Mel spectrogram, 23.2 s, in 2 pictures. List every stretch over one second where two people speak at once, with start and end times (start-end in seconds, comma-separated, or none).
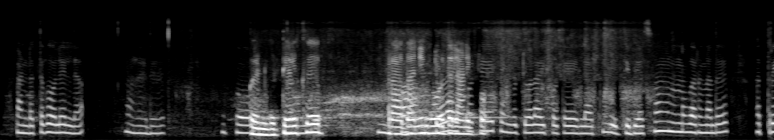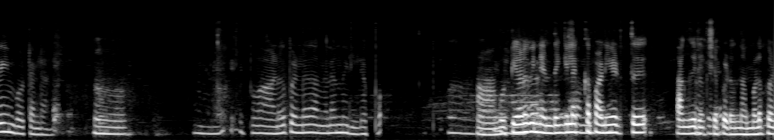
5.9-7.3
